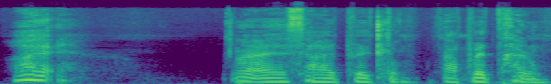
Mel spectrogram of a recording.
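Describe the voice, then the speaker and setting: A man's voice: medium pitch, lively intonation, quick pace, darkish tone, no room sound, clean studio sound. A tired young man commentating his gameplay casually, rambling, stammering and swearing as he plays. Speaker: gaming YouTuber.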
